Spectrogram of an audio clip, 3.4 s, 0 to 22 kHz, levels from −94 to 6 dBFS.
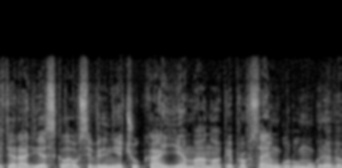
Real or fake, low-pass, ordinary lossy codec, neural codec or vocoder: real; 14.4 kHz; AAC, 96 kbps; none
